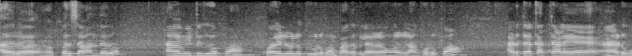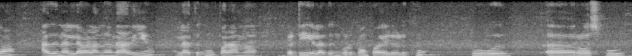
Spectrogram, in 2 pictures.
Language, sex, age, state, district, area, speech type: Tamil, female, 45-60, Tamil Nadu, Thoothukudi, rural, spontaneous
